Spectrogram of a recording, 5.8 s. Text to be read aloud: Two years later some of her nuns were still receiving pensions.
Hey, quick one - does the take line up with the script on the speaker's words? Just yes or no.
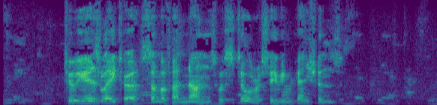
yes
